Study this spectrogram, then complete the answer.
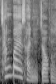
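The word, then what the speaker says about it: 长白山: 때문에 중국이 신청했기 때문에 중국의 명칭인 장백산 그니까 중국식 발음으로 하면 창바 산이죠 그렇기 때문에 창바 산으로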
